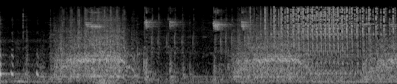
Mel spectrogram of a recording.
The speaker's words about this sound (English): So you'll do an alteration for someone and they'll try it on, they'll say nope, and you have to go back to the sewing machine?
